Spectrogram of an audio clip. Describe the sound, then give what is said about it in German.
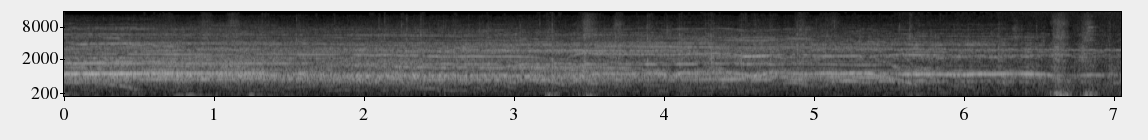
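A large crowd at a demonstration screams and whoops together at full volume in solidarity with Iranian women, a dense, sustained roar of many voices that holds steady for several seconds before tapering slightly at the end. “Das heißt, von uns wird jetzt eigentlich erfordert, schreien, was das Zeug hält. Und das machen wir.”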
